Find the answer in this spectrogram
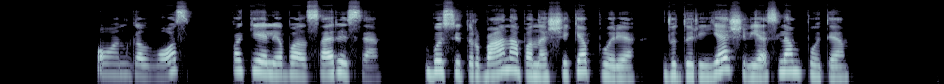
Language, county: Lithuanian, Kaunas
